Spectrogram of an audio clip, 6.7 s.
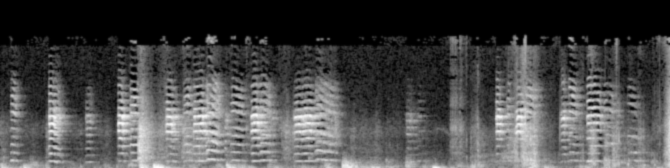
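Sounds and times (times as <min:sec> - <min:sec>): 
squeaky toy: 0:00.1 - 0:03.4, 0:04.9 - 0:06.6.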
